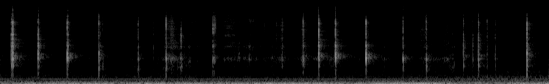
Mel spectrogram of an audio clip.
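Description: Long nails scratch and flick along the bristle rows of a small, hollow, curved plastic cat self-groomer brush. The result is a rapid, irregular series of sharp, dry plastic clicks and ticks, bright and crisp with a tone near 1.2 kHz. They sit over a steady low hum throughout.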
